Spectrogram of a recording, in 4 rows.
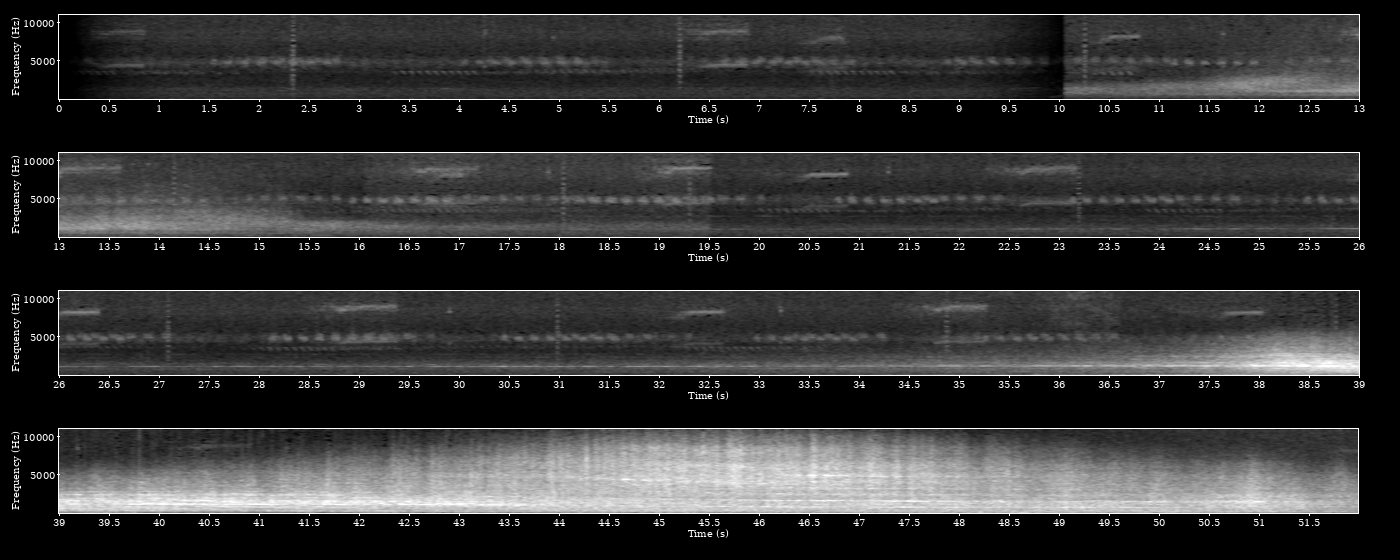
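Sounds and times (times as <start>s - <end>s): thin rising whine: 10.0s - 20.0s, 22.6s - 51.9s
jet engines roaring: 10.1s - 20.0s, 22.1s - 51.9s.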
